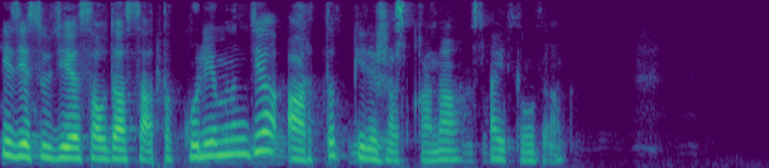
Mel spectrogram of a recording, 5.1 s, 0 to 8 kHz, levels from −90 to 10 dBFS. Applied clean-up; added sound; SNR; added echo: neural mask model DeepFilterNet 3.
